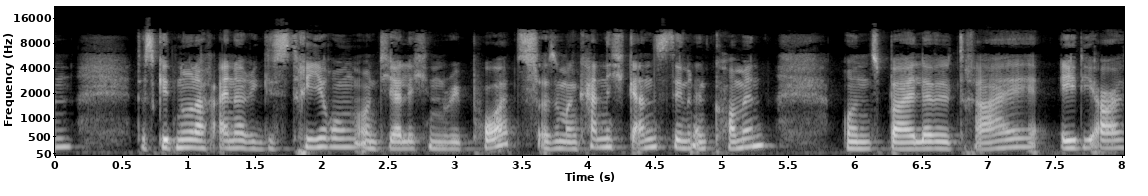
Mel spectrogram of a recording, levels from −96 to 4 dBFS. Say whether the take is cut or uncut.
cut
